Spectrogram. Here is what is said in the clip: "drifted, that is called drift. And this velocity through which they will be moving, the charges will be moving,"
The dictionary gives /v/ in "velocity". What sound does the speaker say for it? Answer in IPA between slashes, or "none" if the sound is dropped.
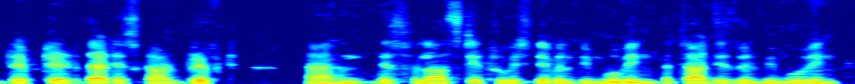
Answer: /f/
